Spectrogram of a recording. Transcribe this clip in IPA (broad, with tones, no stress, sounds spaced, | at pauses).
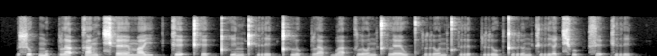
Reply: s u˥˩ k̚ m u˥˩ k̚ p l a˦˥ ʔ k a˧ ŋ t͡ɕʰ ɛː˦˥ m a˥˩ j | k e˥˩ ʔ kʰ e˨˩ k̚ pʰ i˥˩ n kʰ r i˨˩ t̚ pʰ l u˦˥ k̚ p l a˨˩ p̚ b a˨˩ ʔ k l o˦˥ n kʰ l ɛː˦˥ w kʰ r o˧ n kʰ r ɯ˦˥ k̚ p r uː˥˩ k̚ t r u˧ n k r i˧ a̯ t͡ɕʰ u˨˩ k̚ s e˦˥ ʔ k r i˥˩ t̚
